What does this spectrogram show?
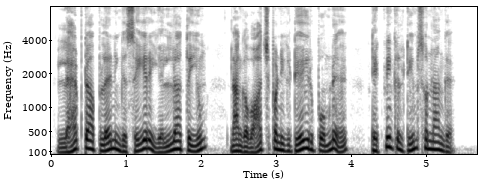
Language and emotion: Tamil, fearful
